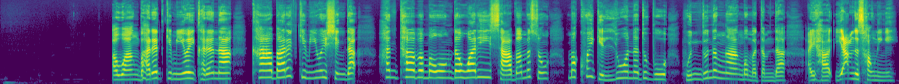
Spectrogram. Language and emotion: Manipuri, angry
